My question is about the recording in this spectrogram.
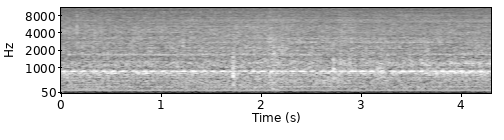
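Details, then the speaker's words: Master Spa, about 2002–2003, Balboa MAS560 board on 208–209 V: after plugging in the transformer the system fires up. The circulation pump runs with an even, steady hum and no knocks or grinding. "And you can see it did fire up and run. I can reach up here, hit my temp up button, and it's going to come on and run."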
